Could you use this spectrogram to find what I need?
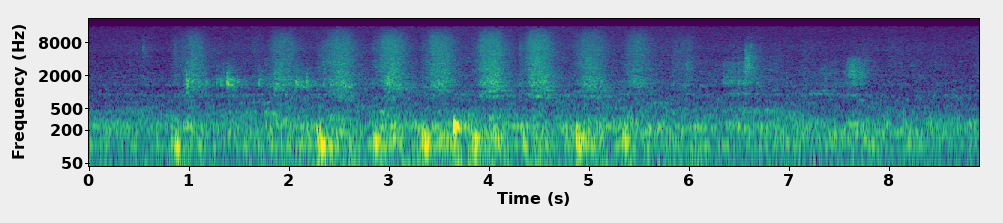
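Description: A cloth rubs back and forth across a wooden table.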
